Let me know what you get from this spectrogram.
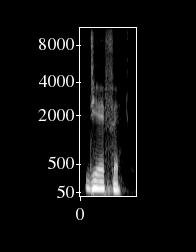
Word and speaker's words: DF: Oder wie, äh, wie man in echt sagt oder wie man als Einheimischer sagt, ist Diefe.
